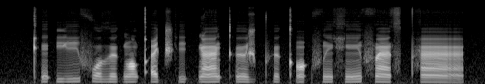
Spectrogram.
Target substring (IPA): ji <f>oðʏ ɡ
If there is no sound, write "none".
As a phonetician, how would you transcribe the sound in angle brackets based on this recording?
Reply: f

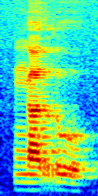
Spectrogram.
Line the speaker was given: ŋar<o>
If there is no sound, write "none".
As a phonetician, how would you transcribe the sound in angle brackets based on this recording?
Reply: o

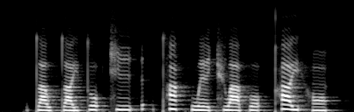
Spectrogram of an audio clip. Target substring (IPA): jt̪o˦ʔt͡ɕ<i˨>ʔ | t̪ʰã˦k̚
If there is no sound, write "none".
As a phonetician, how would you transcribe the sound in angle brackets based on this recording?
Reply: i˦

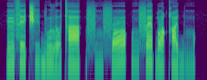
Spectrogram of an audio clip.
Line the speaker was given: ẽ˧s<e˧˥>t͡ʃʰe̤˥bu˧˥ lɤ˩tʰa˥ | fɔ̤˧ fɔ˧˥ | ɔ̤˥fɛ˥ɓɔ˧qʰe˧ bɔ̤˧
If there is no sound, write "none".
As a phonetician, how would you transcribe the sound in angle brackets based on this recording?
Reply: e˥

